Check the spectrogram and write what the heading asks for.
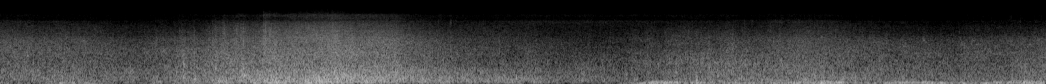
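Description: Small waves breaking and washing up the sand at the shoreline, one wash swelling loudest about two to four seconds in. Wind buffets the microphone, mostly in the second half.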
